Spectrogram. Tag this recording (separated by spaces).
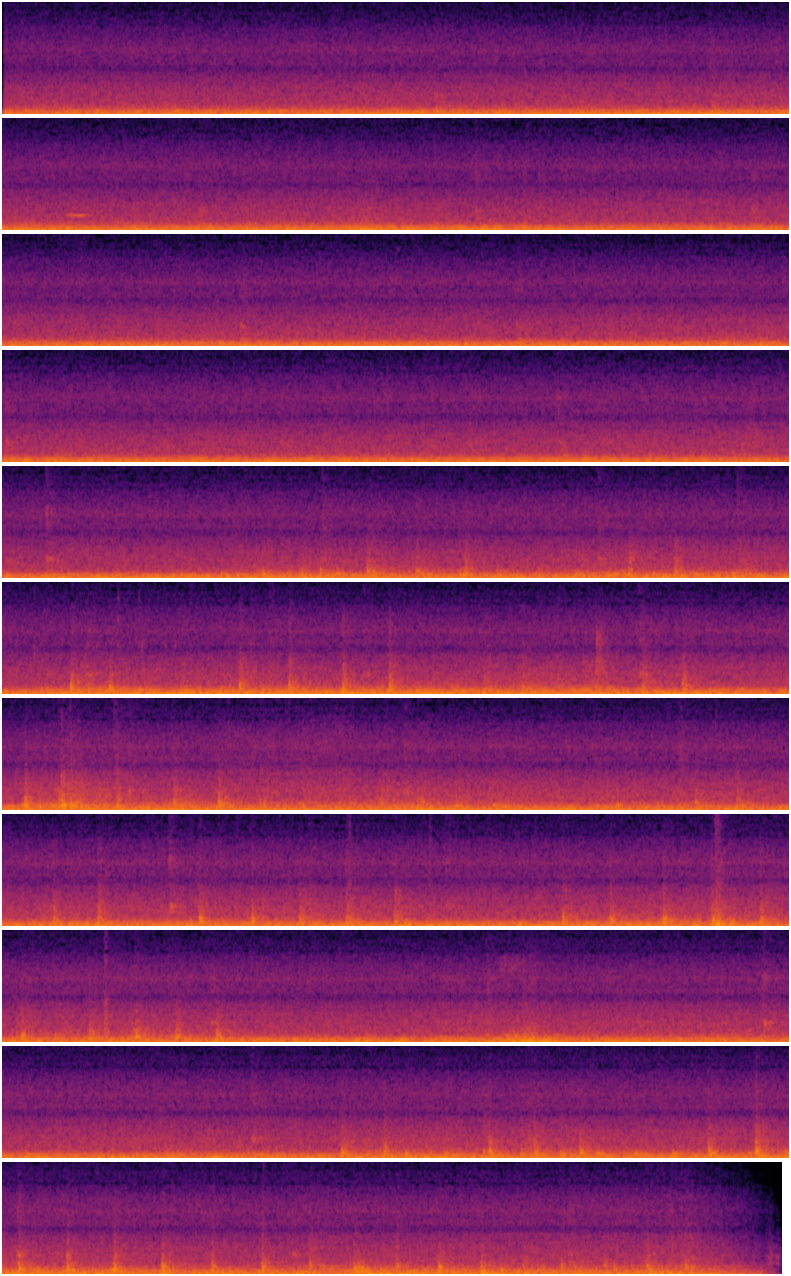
wind field-recording machine hammer ambience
